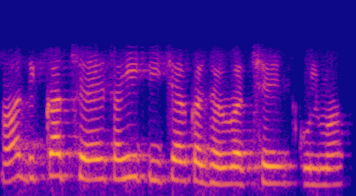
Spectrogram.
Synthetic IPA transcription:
ɦãd̪ɪkːət̪̚t͡ʃʰɛsəɦiʈit͡ʃəɾked͡ʒəɾuɾət̪̚t͡ʃʰɛskulme

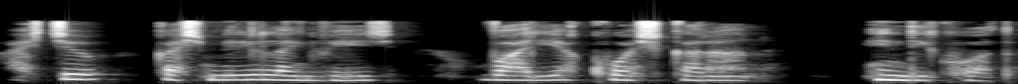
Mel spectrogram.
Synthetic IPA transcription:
ɐɕt͡ʃɨ | kɐʃmiɾilɐŋɡʋeːd͡ʒ | ʋaːɾijakʰoʃkɐɾaːn | hind̪ikʰot̪

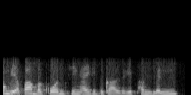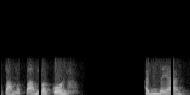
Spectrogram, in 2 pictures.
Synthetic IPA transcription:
ɔŋɡiʔapambakɔnsiŋajkit̪ukaldakipʰɐŋɡən | apamapambakɔn | hʰənbajan

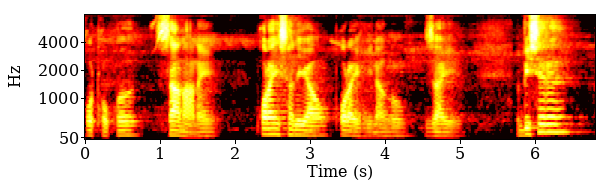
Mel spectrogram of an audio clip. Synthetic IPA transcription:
ɔtʰɔpʰɯ | sananaj | pʰɔɾajsalijawpʰɔɾajɦɯjna̰ŋɡɯwzaje | bisɯɾɯ

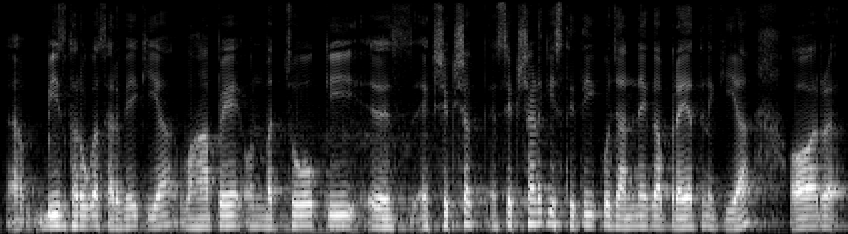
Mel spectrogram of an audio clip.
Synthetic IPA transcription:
biːs̬ɡʱɐɾõkasɐɾʋeːkijaʋɐɦãpeʊ̰nbɐtːʃõki | kʃɪkʃəkʃɪkʃəɽ̃kist̪ʰɪt̪ikod͡ʒaːnːekapɾɐjət̪nəkijaː | ɔːɾ

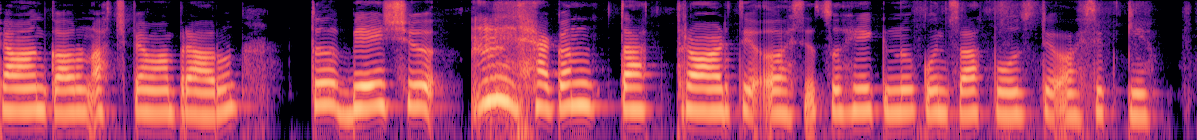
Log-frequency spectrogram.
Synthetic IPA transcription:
pʲɐʋaːnkaɾunɐtt͡ʃʰi̥pʲeʋaːnpɾʲaːɾun | t̪ɨbʲejt͡ʃʰi | hekɐnt̪ɐt̪̚ʰpʰɾaːɽt̪iʔəsit̪sɨɦeːkʲnɨkunʲsaːt̪̚ʰpoːzt̪iʔɐsit̪ki

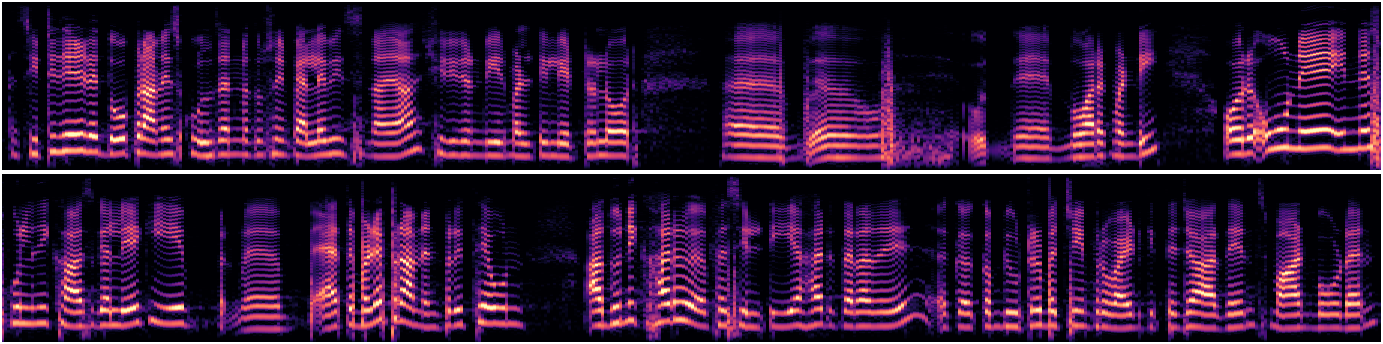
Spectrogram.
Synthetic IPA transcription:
sɪʈiːd̪eːd͡ʒeːɽeːd̪oːpɾaːneːskuːlsɦɛnmɛ̃ːt̪ʊsːĩpɛːleːbʱiːsənaːjãːʃəɾiːɾənbiːɾməlʈiːleːʈəɾəlɔːɾ | mʊbaːɾəkməɳɖiː | ɔːɾʊ̃ːnẽːɪnːẽːskuːlẽːd̪iːkʰaːs̬ɡəlːeːɛːkɪeː | ɛ̰ːt̪eːbəɽeːpəɾaːneɦənpəɾɪt̪ʰːeːʊn | a̰ːd̪uːnɪkɦəɾpʰəsɪlʈiːɛːɦəɾt̪əɾãːd̪eːkəmpjuːʈəɾbətːʃẽːĩpɾoːʋaːɪɖkiːt̪eːd͡ʒaːɾd̪eːɦənsmaːɾʈ̚boːɾɖɦən

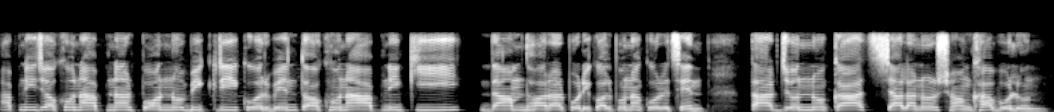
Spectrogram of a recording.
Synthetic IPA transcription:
apnid͡ʑɔkʰonapnaɾpɔnːobikɾikoɾbent̪ɔkʰonapniki | d̪amd̪ʱɔɾaɾpoɾikɔlponakoɾet͡ɕʰent̪aɾd͡ʑonːokad͡ʑt͡ɕalanoɾʃɔŋkʰabolun

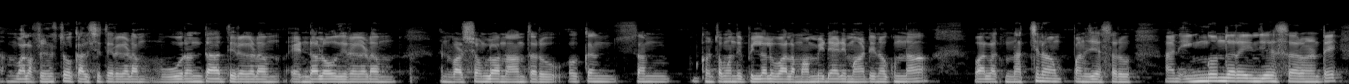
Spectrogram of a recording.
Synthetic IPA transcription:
ʋaːɭːɐpʰɾenst̪o̞ːkɐlsit̪iɾɐɡɐɽɐmuːɾɐnt̪aːt̪iɾɐɡɐɽɐmeɳɖɐloːt̪iɾɐɡɐɽɐm | ɐniʋɐɾʂɐmlo̞ːnaːnt̪ɐɾuɔkːɐnsɐm | kont̪ɐmɐnd̪ipilːɐluʋaːɭːɐmɐmːiɖaːɽimaːʈ̬inɐkuɳːaːʋaːɭːɐkunɐt͡ʃːinɐpɐnit͡ʃeːst̪aːɾuaniiŋkond̪ɐɾjnt͡ʃeːst̪aːɾɐɳʈe̞ː

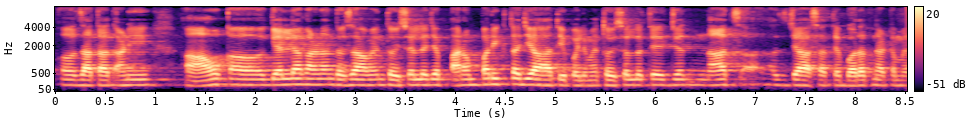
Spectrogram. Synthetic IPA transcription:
d͡zat̪at̪aɽ̃i | ãʋkɡɛlːjakaɾɳãnd̪əs̬əãʋent̪ʰojsəlːed͡ʑepaɾəmpəɾikt̪ad͡ʑiaɦat̪iːpəjlimət̪ʰojsəlːət̪ed͡ʑenat͡sd͡ʑeasat̪ːebʱəɾət̪naʈʰəm

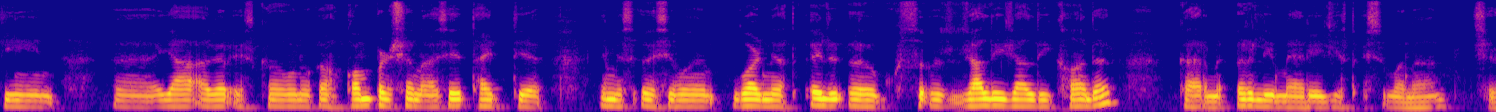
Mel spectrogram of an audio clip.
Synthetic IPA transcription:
kiːn | jaːʔɐ̰ɡɐɾəskãːunokãːkompiʈiʃɐnaːsit̪ʰɐt̪ːi | inisəsiʋɐːnɡoɖnɐt̪ʰəlsd͡ʒaːld̪iːd͡ʒaːld̪iːkʰãːd̪ɐɾ | kɐɾnəɾlimeːɾeːd͡ʒit̪ʰəsʋɐnaːn | t͡ʃʰi

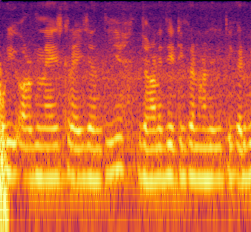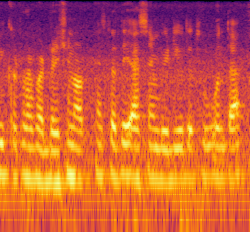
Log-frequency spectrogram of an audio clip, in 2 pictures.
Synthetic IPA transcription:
puːɾiɔːɾɡənaːɪzkəɾaːid͡ʒãːnd̪iɦɛd͡ʒãːned̪iʈikəʈɦaːned̪iʈɪkəʈbʱikəʈɾapʰɛːɖɾeːʃənɔːɾɡənaːɪzkəɾd̪eɛːsɛʋiːɖijot̪et̪ʰɾuuɦõːnd̪aɦɛː

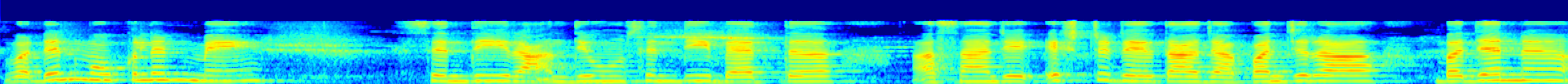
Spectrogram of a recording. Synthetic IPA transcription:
ʋɐɗɪnɪ̆moːkɪljənɪ̆mẽ | sɪ̃nd̪ʱiɾãːə̃n̆d̪ʱijũsɪ̃nd̪ʱibɛːt̪ | ɐsãd͡ʑeːʔɪsʈɖeːɾt̪ad͡ʑaːpɐ̃ɲd͡ʑɪɾabɐʄən

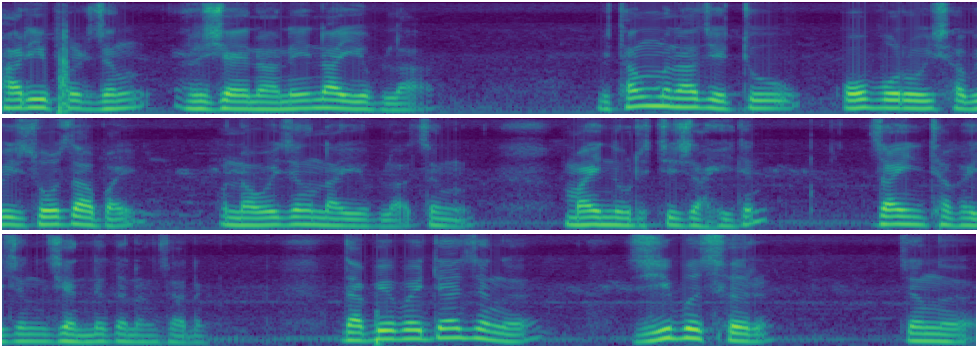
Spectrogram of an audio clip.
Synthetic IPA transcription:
haɾipʰɯɾzɯŋɾizajnanɯjnajɯbla̰ | mitʰaŋmɯnazetu | ɔbɔɾɔjsabɯjzɔzabaj | ɔnawajzɯŋnajɯbla̰zɯŋ | majnuɾitizaɦidɯŋ | zajnitʰakʰajzɯŋzenːɯɡɯnaŋzadɯŋ | dabebajdijazɯŋɯ | zibɯsɯɾ | z̥ɯŋɯ

